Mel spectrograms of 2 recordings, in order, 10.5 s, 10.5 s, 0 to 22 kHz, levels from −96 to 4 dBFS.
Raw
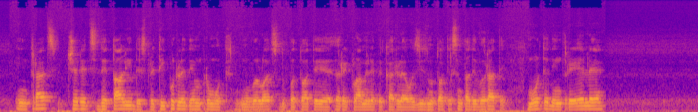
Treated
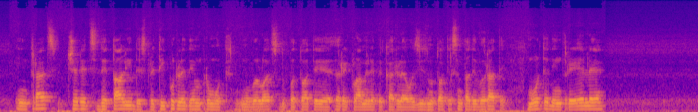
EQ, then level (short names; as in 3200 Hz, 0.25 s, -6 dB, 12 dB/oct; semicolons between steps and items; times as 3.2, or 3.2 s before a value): high shelf 12000 Hz -10 dB; -3.5 dB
